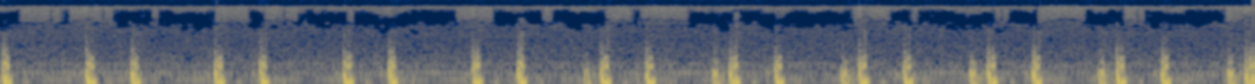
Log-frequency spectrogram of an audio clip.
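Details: Teaching recording of a summation gallop: at a fast heart rate, atrial contraction overlaps rapid ventricular filling, producing a summation sound that gives a gallop-like auscultatory impression.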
